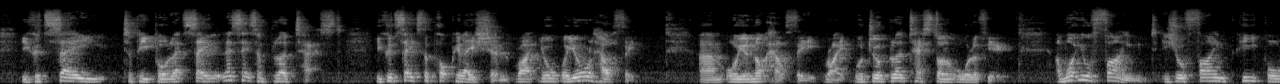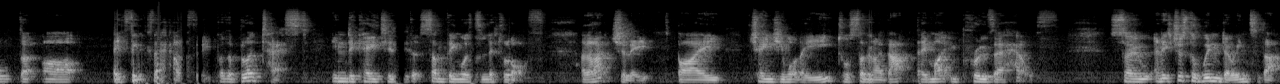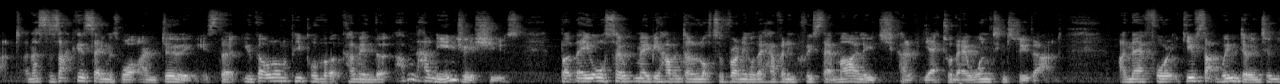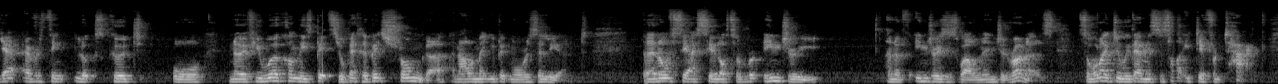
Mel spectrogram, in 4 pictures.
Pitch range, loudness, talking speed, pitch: 115-140 Hz, -23 LUFS, 240 wpm, 130 Hz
